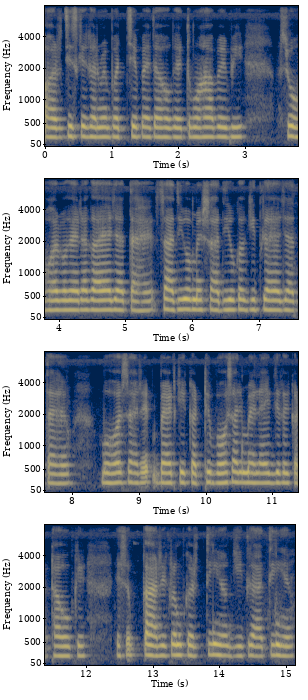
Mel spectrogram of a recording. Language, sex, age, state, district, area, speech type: Hindi, female, 18-30, Uttar Pradesh, Ghazipur, rural, spontaneous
